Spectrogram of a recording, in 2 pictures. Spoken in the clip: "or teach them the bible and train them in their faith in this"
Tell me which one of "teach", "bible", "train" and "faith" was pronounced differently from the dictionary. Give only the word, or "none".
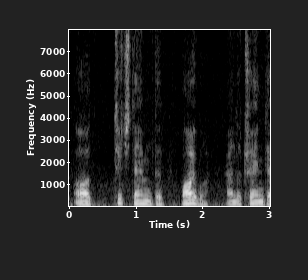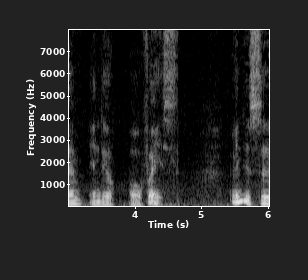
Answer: faith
